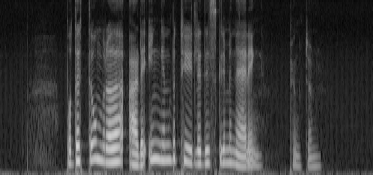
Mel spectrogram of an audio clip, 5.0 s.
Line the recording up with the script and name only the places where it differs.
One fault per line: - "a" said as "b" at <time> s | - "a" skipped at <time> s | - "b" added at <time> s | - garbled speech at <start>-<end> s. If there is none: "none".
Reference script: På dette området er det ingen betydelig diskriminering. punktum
none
